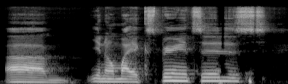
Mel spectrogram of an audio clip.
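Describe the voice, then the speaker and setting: A man's voice: mid-range voice, lively intonation, takes it slowly. A man from Denver, a podcast guest, talking casually and enthusiastically with many restarts. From Denver, Colorado. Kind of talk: casual conversation.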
